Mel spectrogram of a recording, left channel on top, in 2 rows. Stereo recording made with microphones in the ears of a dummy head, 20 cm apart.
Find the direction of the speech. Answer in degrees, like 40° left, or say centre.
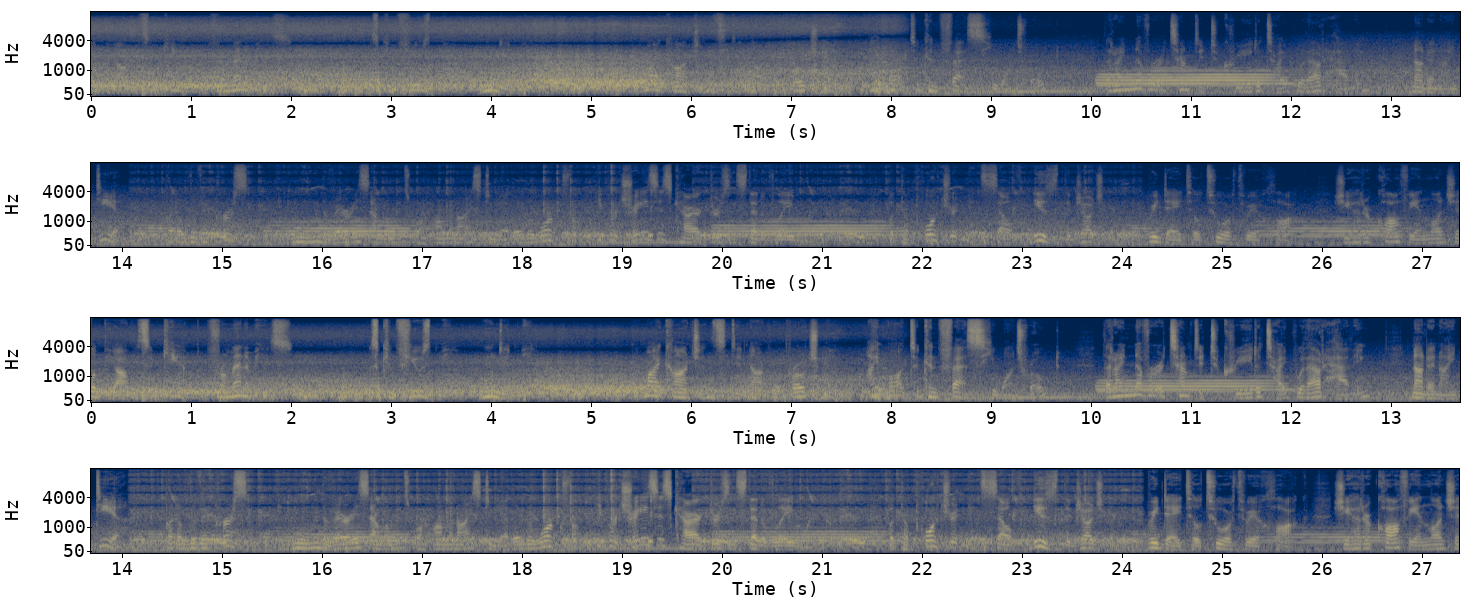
40° right.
